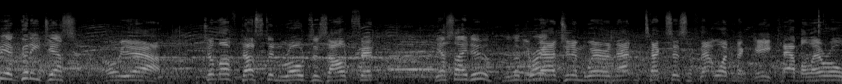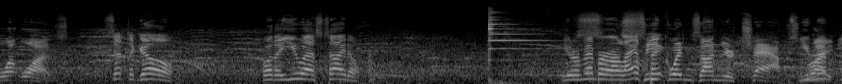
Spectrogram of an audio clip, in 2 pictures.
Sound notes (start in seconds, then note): 13.3 bell ringing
